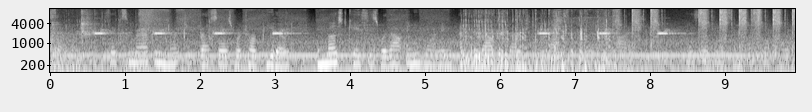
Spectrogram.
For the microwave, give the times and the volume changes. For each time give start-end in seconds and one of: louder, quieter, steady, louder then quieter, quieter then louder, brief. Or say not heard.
0.0-9.9 steady.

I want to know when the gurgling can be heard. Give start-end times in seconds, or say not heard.
0.1-2.2, 5.5-7.7.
